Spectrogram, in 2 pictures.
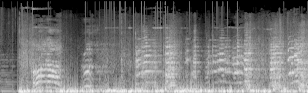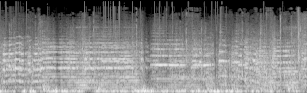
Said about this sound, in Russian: Под звуки марша, рев мотоциклов и топот копыт начался первый рабочий день туристической полиции Мариуполя.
